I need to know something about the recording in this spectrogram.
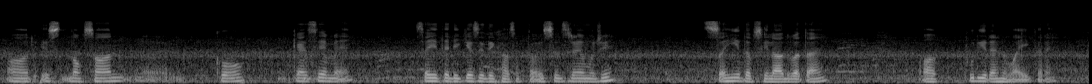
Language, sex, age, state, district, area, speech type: Urdu, male, 18-30, Bihar, Purnia, rural, spontaneous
